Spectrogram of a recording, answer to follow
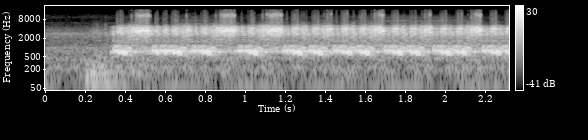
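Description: Electronic toy gun firing sound: a loud, rapidly pulsing electronic tone that starts suddenly about a third of a second in.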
